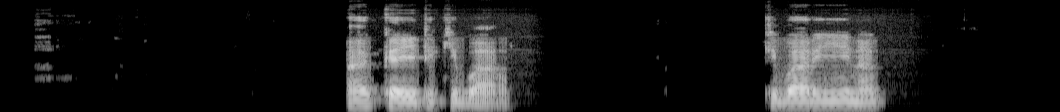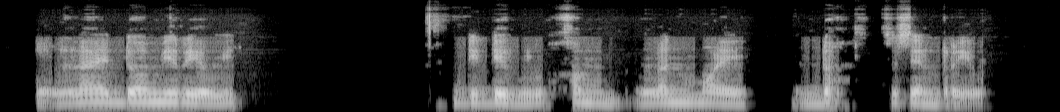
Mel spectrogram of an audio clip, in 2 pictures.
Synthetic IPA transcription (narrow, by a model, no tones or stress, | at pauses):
ʔɐkɐjtikiba̰ːɾ̰ | kibaːɾjinɐk̚ | lajdɔːmiɾeːwji | dideɡluxɐmlɐnmɔj | dɔxsisɛnrḛːw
